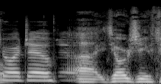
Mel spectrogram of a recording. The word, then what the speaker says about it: Georgiou: Georgiou, thank you.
